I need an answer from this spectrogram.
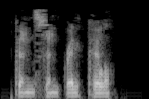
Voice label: "concentrical", English; adjectives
